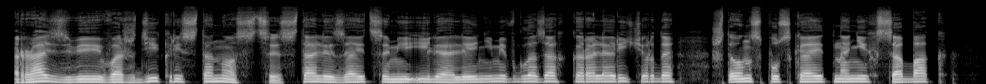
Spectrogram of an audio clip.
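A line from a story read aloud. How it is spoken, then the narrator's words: Sepulchral voice question. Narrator (Russian): спросил за могильным голосом гроссмейстер ордена тамплиеров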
